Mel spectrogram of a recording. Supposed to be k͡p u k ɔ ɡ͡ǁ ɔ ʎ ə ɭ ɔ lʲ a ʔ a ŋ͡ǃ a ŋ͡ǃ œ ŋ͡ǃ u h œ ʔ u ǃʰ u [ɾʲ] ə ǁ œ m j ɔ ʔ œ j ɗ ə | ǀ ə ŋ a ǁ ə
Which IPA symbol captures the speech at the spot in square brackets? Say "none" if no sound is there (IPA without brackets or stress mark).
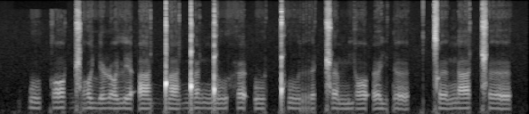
r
